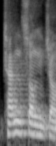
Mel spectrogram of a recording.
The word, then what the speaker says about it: Chan Sung Jung: can assist you with my also pretty bad pronunciation of names. they just got him as Korean Zombie. Chan Sung Jung.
